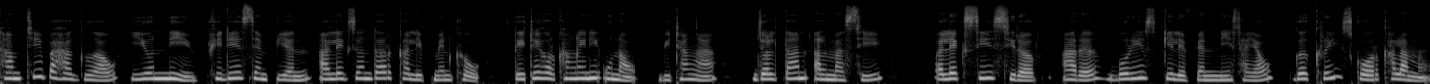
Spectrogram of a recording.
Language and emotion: Bodo, neutral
